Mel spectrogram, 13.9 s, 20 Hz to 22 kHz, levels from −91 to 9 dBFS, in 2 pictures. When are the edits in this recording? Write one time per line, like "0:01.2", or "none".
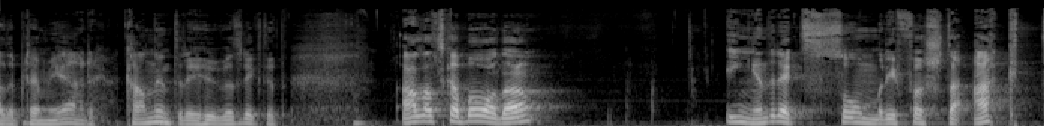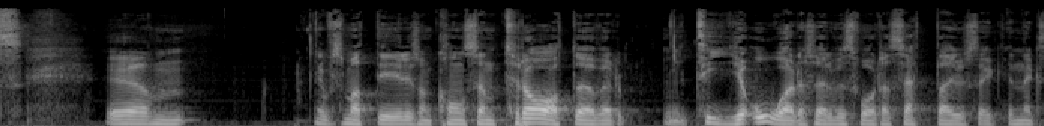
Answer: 0:02.6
